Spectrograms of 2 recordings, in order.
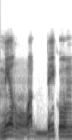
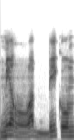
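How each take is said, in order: Both takes have the same delivery.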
